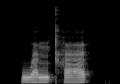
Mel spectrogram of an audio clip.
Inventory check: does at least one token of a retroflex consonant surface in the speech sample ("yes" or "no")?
no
